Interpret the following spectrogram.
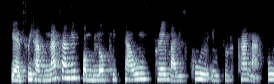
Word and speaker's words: Lokitaung: Natalie from Lokita. Just a minute, let me get my pronunciation right. I'm sorry about that. Let me just pronounce that right. Yes, we have Natalie from Lokitaung Primary School in Turkana, who is the first runner-up.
